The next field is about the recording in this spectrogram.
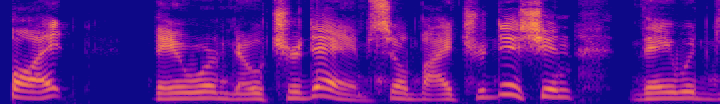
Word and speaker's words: Notre Dame: Got to say Notre Dame.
